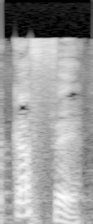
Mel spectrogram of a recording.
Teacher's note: Na palavra café, a sílaba mais forte, né, a sílaba tônica, é o fé.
